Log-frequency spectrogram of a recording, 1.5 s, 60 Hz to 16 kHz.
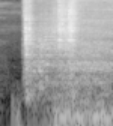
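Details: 1976 Chevy Chevelle Malibu V8 with newly installed Edelbrock intake manifold and carburetor, cold start: short crank, catches right away, settles into steady even idle; normal cold start.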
